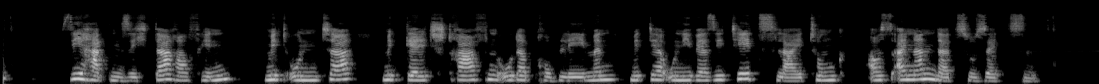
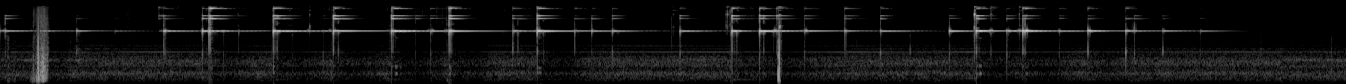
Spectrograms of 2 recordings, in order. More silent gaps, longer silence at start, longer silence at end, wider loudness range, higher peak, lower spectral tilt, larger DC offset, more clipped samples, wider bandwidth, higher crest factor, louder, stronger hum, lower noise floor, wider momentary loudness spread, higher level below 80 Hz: neither; about the same, 0.05 s vs 0 s; second, 0.65 s vs 1.35 s; about the same, 2 LU vs 4 LU; about the same, -2 dBFS vs 0 dBFS; first, -4.5 dB/octave vs 2.5 dB/octave; neither; neither; second, 11.5 kHz vs 17 kHz; about the same, 20 dB vs 20 dB; second, -23 LUFS vs -15 LUFS; neither; first, -73 dBFS vs -52 dBFS; second, 9 LU vs 17 LU; first, -68 dBFS vs -76 dBFS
